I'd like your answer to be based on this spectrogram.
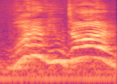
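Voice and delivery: high, loud alarmed outburst; dad freaking out. Retold or imitated. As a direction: burst out like a horrified father. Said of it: "just freaks out all over again".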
